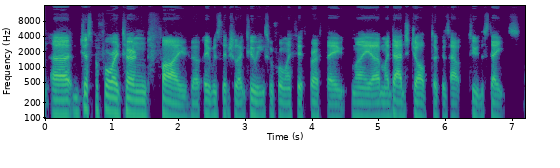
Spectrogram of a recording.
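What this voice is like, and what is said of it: English accent. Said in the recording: “I'm English, and you probably picked that up from the accent”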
